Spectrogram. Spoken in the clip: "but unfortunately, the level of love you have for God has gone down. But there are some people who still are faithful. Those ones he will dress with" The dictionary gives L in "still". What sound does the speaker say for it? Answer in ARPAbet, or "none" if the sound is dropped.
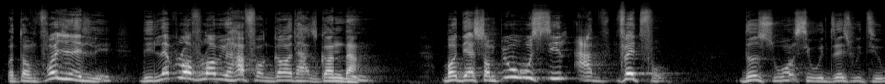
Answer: N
